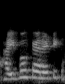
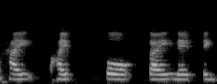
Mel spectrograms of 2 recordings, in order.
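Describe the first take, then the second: First: Said in the usual way. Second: "hypokinetic" split slowly syllable by syllable, hy-po-ki-ne-tic; broken syllables. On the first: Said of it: "that's how they break it up". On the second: Shown as a demonstration. Student demonstrating broken dysarthric speech to examiner, slow syllable by syllable. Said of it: "break it up into individual syllables".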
